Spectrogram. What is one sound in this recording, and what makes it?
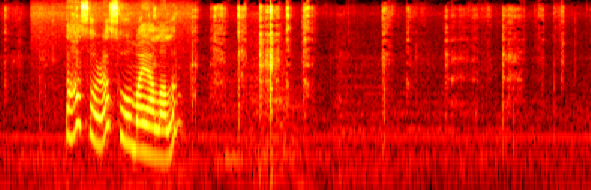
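Dry crumbs pour and patter onto a plate.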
